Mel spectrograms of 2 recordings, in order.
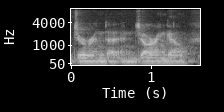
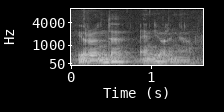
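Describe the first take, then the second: First: The J is said the English way. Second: The J is said the German way. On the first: The speaker calls it wrong. "I didn't understand how the European J is pronounced" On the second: The speaker calls it right. "pronouncing it in the correct German way"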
